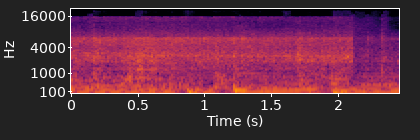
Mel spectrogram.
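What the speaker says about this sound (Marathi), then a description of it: "आई आता फोडणीला देणार फोडणीला द्यायचं आहे" Spices sizzle and crackle in hot oil while being tempered for a home-style chicken curry, a close, continuous frying hiss broken by a few soft stirring knocks.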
